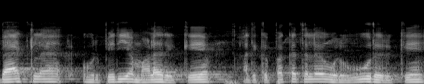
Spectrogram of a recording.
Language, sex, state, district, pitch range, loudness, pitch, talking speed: Tamil, male, Tamil Nadu, Nilgiris, 110-120 Hz, -17 LUFS, 115 Hz, 140 wpm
